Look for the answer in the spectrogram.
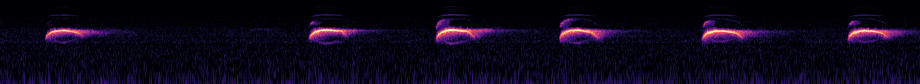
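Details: White-crested Elaenia from Argentina giving a clear, downslurred whistled note, repeated about six times at irregular gaps of roughly one to two seconds, with silence between notes.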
